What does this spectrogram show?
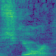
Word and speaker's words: Skur: name uh the name skewer which is pronounced on the spelling on the screen it's like your but with an s k in front of it it's so obscure pretty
